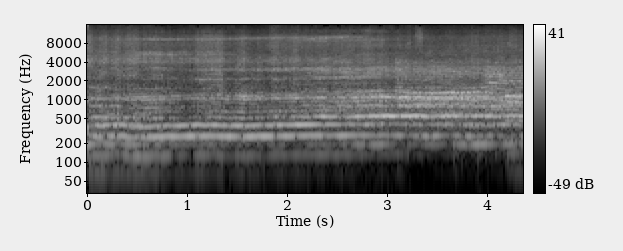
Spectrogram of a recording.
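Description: Voices holding one long, steady "aaah" in a low, monk-like chant, a single sustained chord with no beat.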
